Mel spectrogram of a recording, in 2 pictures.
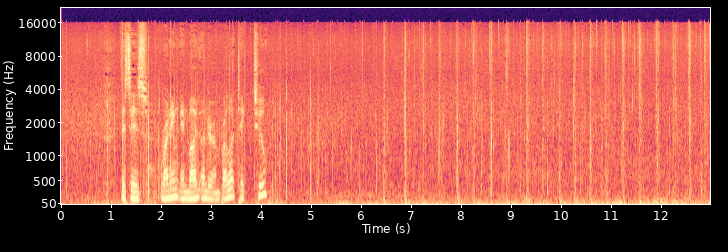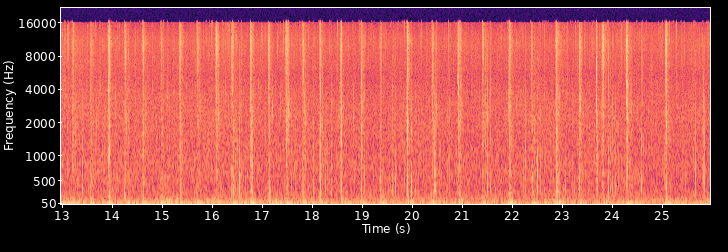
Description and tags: What It Is:
Me running in Griffith Park while it's raining.
Various vikings running on the battlefield.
